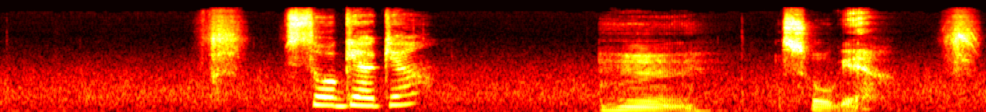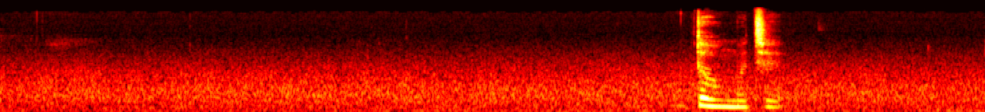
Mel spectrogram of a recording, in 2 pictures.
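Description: A young woman speaks softly on a phone.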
